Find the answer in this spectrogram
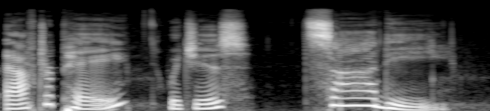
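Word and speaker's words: Tsadi: after pay which is Sadi it's pronounced like that TS sound T is the sound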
